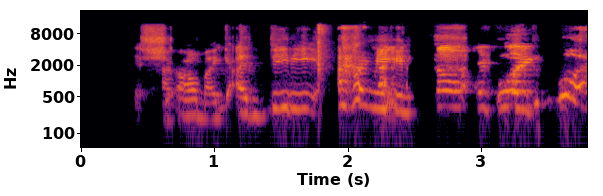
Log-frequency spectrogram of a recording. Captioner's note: claps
